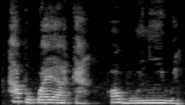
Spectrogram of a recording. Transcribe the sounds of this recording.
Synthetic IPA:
ha˦pʊ˨kʷa˦ja˦a˨ka˨ | ɔ˦bʊ˨o˦ɲi˦we˨

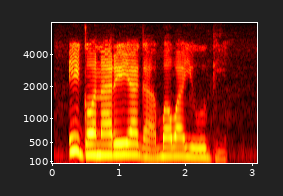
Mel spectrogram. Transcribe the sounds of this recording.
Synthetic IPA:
ɪ˦ɡɔ˨na˨ɾɪ˦ja˦ɡa˨a˨ɡ͡ba˦wa˦jo˦bi˨

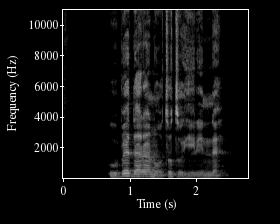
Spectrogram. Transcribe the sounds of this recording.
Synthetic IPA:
u˨be˦da˨ɾa˦nʊ˨tʊ˦tʊ˨ɦi˨ɾi˨n̩˦ne˦

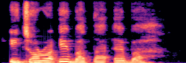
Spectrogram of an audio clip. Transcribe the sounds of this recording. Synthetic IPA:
ɪ˨t͡ʃɔ˨ɾɔ˨ʔɪ˦ba˨ta˨e˦ba˦˨

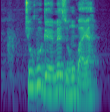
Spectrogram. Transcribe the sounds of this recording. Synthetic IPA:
t͡ʃu˦kʷu˦ɡe˨e˨me˦zu˨ŋ̩˦kʷa˨ja˦

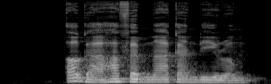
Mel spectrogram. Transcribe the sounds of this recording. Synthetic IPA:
ɔ˦ɡa˨a˨ɦa˦fe˦m̩˦na˦a˦ka˦n̩˦dɪ˦i˦ɾo˦m̩˦

